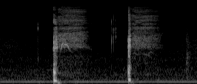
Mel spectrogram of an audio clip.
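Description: Two short, sharp hiccup-like coughs from a person, spaced under a second apart, each a quick abrupt burst over a low steady hum, with no talking.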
